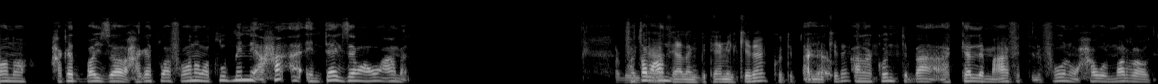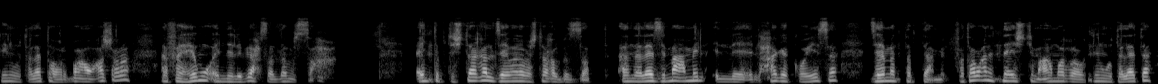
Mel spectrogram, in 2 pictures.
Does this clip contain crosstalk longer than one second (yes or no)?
no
